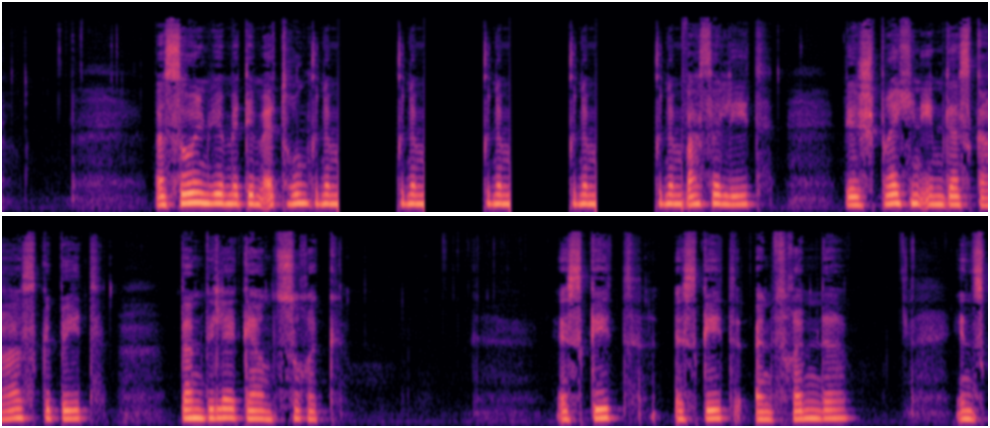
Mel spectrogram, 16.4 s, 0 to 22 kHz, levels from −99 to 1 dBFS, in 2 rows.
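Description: A stutter with silent gaps from 2.80 to 5.67 s: a 218 ms burst repeats four times, separated by 498 ms of digital silence, likely from a stalled stream replaying its last fragment.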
